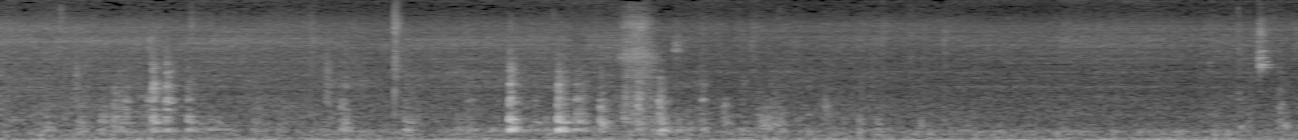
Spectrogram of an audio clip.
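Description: Steady hiss with scattered light knocks and clinks from a plastic jug and metal cookware being handled, the sharpest about four seconds in.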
